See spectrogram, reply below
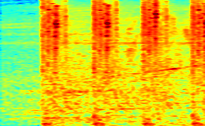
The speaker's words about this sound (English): Shepard shoots at Ninja Man as he flips and runs away, but he jumps off a ledge. Ooh, onto a sky car. Shoot, shoot, shoot.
